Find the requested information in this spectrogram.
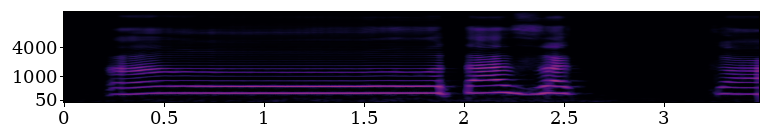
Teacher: نون ساکن کے بعد تا حروف اخفا میں سے ہے، اس لیے ہم یہاں پہ آواز کو ناک میں چھپائیں گے، گنہ کرتے ہوئے پڑھیں گے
